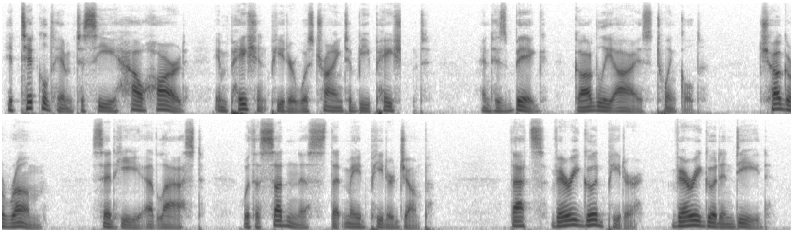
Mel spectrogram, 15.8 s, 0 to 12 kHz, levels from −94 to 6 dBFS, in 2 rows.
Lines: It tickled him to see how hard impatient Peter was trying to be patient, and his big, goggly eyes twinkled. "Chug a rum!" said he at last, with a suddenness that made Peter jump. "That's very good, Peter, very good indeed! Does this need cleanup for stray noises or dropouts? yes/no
yes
